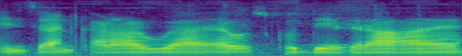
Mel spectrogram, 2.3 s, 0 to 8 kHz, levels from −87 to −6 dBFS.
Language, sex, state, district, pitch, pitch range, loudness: Hindi, male, Bihar, Saran, 105 Hz, 100-110 Hz, -20 LUFS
